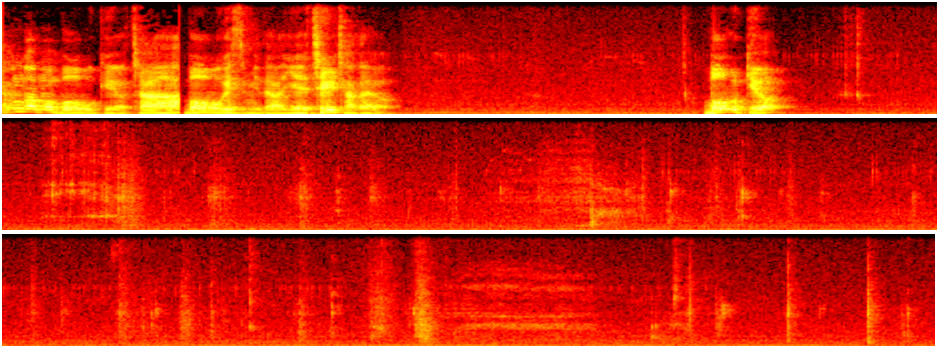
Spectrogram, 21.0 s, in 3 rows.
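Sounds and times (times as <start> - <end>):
person chewing crunchy food: 6.2 - 18.0, 18.8 - 21.0.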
